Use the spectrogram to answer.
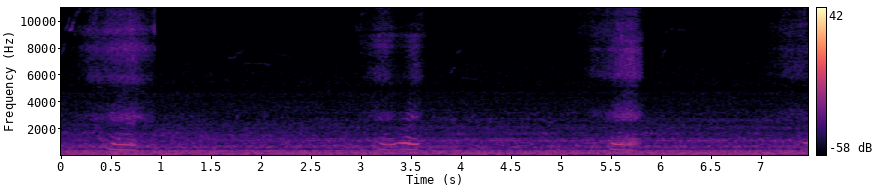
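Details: Light snoring of a sleeping orange cat: soft, brief snorts with a faint whistle about every two and a half seconds over steady room noise.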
